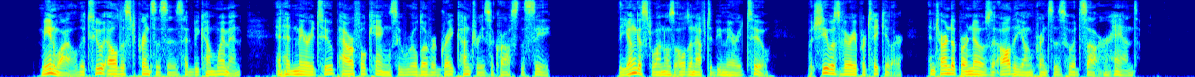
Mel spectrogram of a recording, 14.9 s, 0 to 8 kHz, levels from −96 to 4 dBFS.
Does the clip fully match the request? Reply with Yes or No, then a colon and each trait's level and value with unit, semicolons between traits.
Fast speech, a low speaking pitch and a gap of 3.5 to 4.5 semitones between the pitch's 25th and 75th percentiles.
Yes: fast, 210 wpm; low, 110 Hz; average, 3.8 semitones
